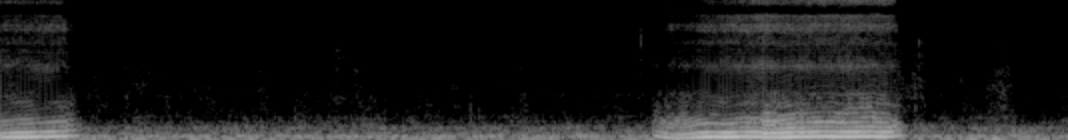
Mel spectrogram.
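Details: Dog asleep on owner's lap: a loud, low, buzzing snore on breathing in, with a quieter stretch between breaths; snoring.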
